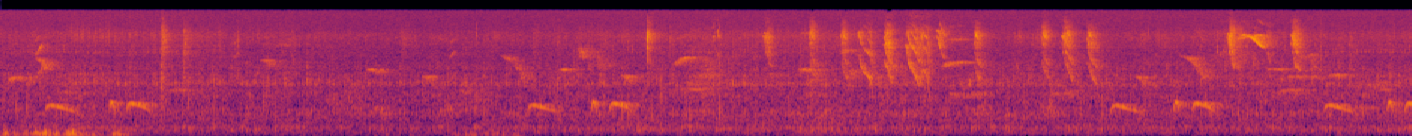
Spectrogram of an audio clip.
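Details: Sayaca tanager, also called Sanhaço-cinzento, singing a run of bright, sharp high chirps and squeaky notes that cluster in the second half. Faint, lower arched notes repeat throughout, over soft outdoor background noise.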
